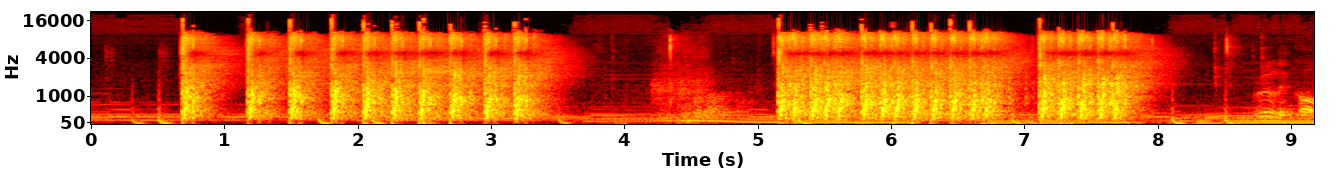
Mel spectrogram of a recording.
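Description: A GHK AKS74U gas blowback airsoft rifle fires rapid full-auto bursts of sharp, close, loud cracks, with a brief pause and a low mechanical sound between two long strings of shots.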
